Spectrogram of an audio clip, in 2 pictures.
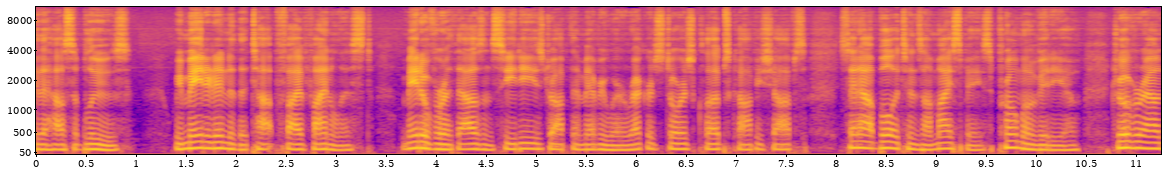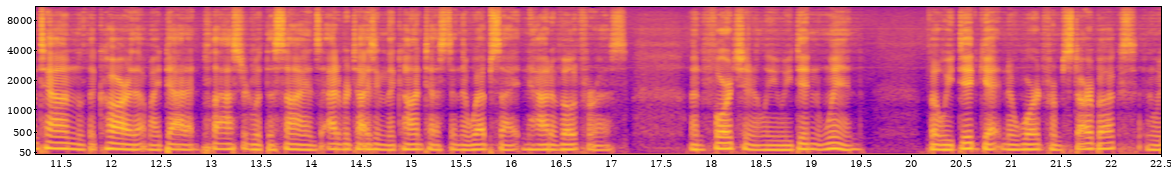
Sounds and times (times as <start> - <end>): Speech: 0.0 - 17.2, 17.8 - 19.6, 20.2 - 22.5.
